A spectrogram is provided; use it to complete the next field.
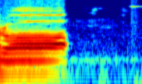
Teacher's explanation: یہاں را کو پر پڑھیں گے، را کو ایک الف تک کھینچ کر بھی پڑھیں گے کیونکہ یہاں الف مدہ ہو رہا ہے، ضاد زیر دی، یہاں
